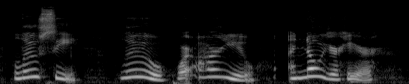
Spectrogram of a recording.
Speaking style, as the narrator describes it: He didn't like this at all ... even shouted

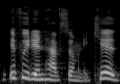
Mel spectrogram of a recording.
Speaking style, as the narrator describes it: he adds quickly

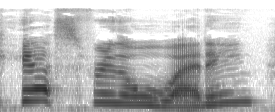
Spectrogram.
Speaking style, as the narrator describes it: Caramel said and laughed

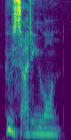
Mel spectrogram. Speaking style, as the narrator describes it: growled

